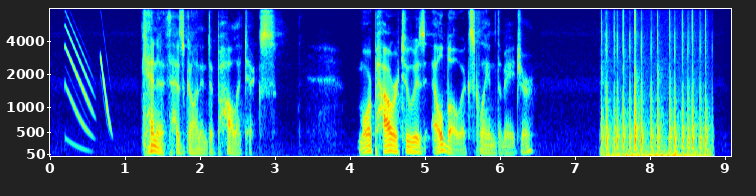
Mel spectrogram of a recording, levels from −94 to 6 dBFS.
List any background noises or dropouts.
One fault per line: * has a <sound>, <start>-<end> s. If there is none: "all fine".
* has a chirp, 0.2-0.8 s
* has a tap, 7.3-8.9 s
